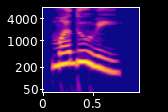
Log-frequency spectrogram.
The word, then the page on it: ಮೋದವಿ: Kannada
